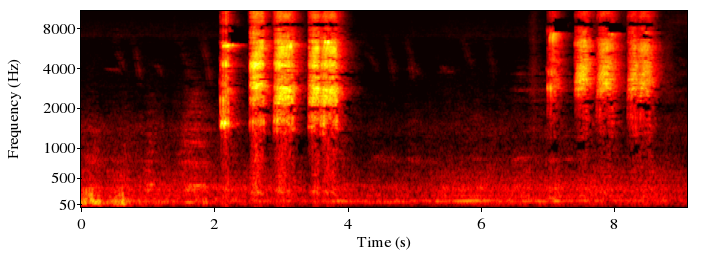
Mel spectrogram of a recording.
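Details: Black francolin (black partridge, locally kaala teeter) calling near Nawabshah, Pakistan: two harsh, grating phrases about five seconds apart, each of four loud rasping notes in quick succession, over a quiet low background hum.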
